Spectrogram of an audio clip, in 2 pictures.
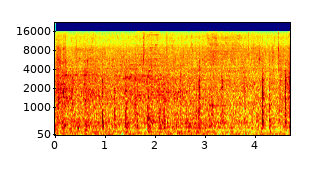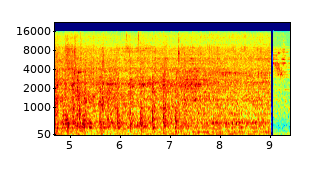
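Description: Steam-hauled passenger train rolling along the rails: a steady rumble with irregular clicks of the wheels over the track. The sound cuts off abruptly near the end.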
